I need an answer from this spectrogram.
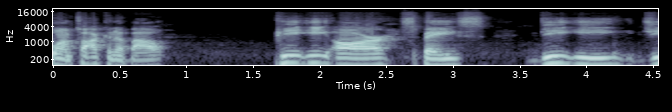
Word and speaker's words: Degaton: how Megatron is spelled but degaton spelled exactly how it sounds like I guess if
